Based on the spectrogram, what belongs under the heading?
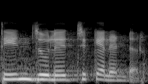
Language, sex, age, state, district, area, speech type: Marathi, female, 30-45, Maharashtra, Nagpur, urban, read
